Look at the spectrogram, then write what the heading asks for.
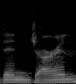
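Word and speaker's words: Din Djarin: because i wasn't sure yeah then is it din jaren yeah you don't pronounce the d in the second in the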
